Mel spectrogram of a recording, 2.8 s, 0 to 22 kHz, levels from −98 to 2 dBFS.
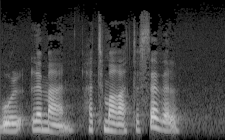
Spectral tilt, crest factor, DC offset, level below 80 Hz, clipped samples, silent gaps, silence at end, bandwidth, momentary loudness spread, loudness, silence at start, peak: -4.5 dB/octave; 18 dB; under 0.1%; -82 dBFS; under 0.1%; none; 0.55 s; 17 kHz; 9 LU; -27 LUFS; 0 s; -10 dBFS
